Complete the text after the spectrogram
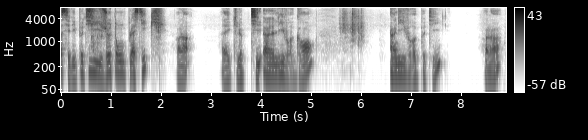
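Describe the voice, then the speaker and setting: A man talks through a board game unboxing at a slow, halting pace, marking each step with small interjections. His voice sits low, with a gravelly, fried edge. A faint hiss of noise stays behind him. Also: dark tone. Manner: slow, hesitant, narrates each step with "voilà" and "hop". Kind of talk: casual unboxing commentary.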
